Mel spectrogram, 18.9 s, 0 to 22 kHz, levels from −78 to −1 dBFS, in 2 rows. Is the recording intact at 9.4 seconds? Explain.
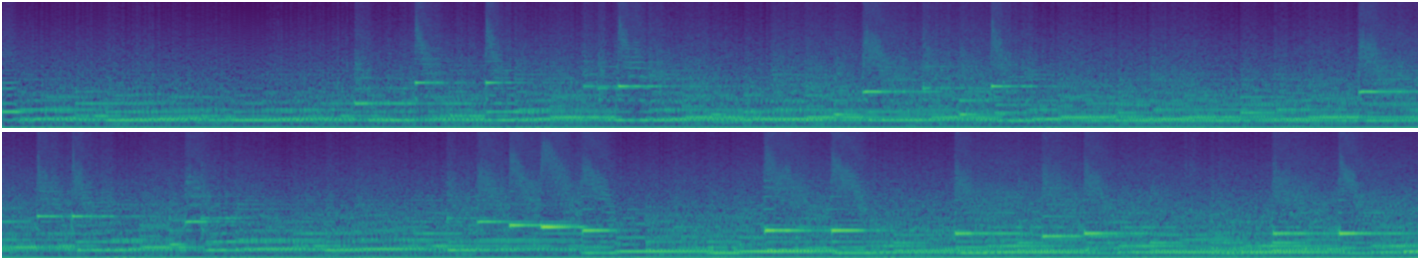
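No. At 9.4 seconds, as across the whole clip, a stuck bit adds harsh, buzzy distortion. One data line likely sticks, shifting about half the samples by a fixed step of roughly -25 dBFS. Unlike clipping, it also fills quiet gaps with noise.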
